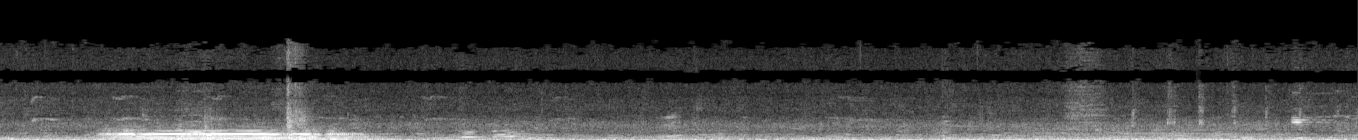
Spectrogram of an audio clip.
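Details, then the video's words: Cattle stepping down from a truck in Indonesia; one loud, flat, richly harmonic moo lasting about a second and a half, followed by quieter shuffling and a low humming background. "KUMPULAN SAPI LUCU UNIK TURUN DARI TRUK"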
